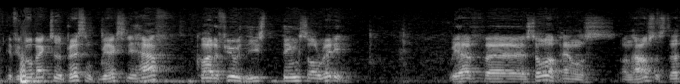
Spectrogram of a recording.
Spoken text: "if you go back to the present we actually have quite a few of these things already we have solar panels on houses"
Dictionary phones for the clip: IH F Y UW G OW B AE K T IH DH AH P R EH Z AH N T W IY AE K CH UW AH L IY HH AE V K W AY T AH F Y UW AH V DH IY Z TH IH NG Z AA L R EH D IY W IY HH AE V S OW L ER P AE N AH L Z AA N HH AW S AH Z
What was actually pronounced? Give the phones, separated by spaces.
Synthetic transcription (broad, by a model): IH F Y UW G OW B AE K T IH DH AH P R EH S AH N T W IY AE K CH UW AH L IY HH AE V K W AY T AH F Y UW AH V DH IY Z TH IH NG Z AA L R EH D IY W IY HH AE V S OW L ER P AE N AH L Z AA N HH AW S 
